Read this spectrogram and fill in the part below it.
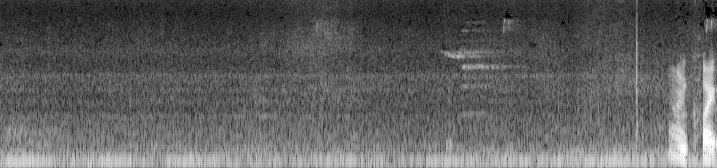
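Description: A small motorbike engine hums steadily at low speed.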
